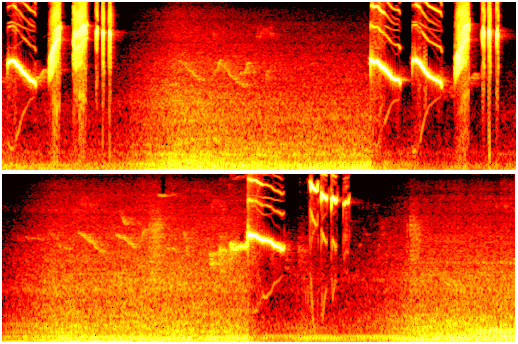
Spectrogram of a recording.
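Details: Orange-headed thrush singing for therapy to get a mute bird singing again: three bursts of loud falling whistles and sharp high notes about every four seconds, separated by soft distant whistles and low hum.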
